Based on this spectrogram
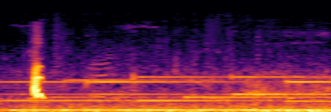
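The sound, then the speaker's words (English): A man lets out one short, sharp bark, imitating a wolf, heard near the start over a steady low background hum. “That's him barking at the end.”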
